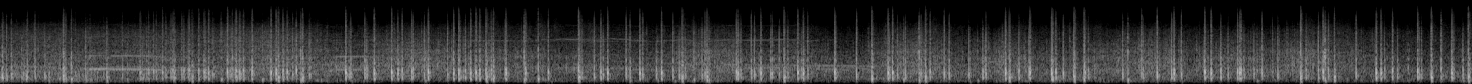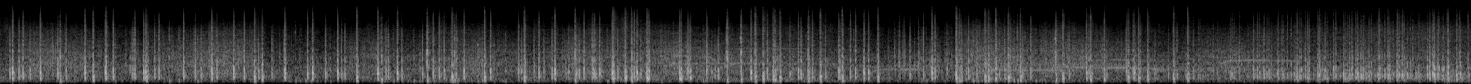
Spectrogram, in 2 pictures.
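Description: Fireworks going off without a break: a dense, unbroken run of bangs and crackles.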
